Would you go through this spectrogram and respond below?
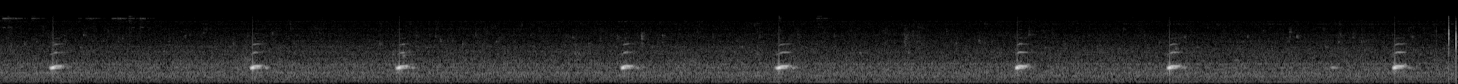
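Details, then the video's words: Male Vietnamese Mossy Frog kept as a pet, calling in darkness at night: crisp single clicks spaced roughly one and a half to two seconds apart, about eight in the stretch, against steady background hiss. "Mossy Calls"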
